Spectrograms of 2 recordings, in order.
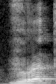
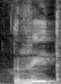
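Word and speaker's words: wreath: इसको व्रत नहीं पढ़ेंगे, इसको रीत पढ़ेंगे। क्या पढ़ेंगे दोस्तों? रीत। क्या होता है ना, आर से पहले अगर डब्लू आ जाए तो डब्लू को साइलेंट कर देते हैं, तो इसको हम पढ़ेंगे रीत।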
